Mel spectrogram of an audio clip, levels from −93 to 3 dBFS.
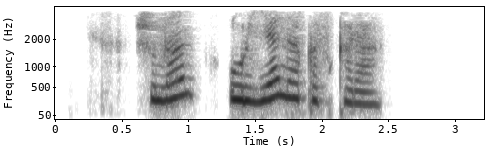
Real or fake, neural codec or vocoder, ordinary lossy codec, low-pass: fake; vocoder, 44.1 kHz, 128 mel bands every 256 samples, BigVGAN v2; MP3, 24 kbps; 3.6 kHz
